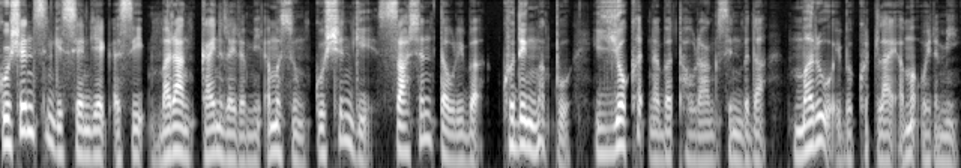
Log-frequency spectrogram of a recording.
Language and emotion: Manipuri, neutral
